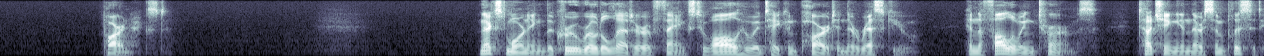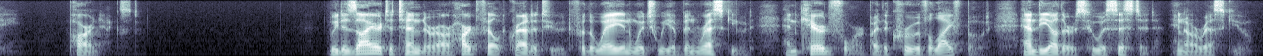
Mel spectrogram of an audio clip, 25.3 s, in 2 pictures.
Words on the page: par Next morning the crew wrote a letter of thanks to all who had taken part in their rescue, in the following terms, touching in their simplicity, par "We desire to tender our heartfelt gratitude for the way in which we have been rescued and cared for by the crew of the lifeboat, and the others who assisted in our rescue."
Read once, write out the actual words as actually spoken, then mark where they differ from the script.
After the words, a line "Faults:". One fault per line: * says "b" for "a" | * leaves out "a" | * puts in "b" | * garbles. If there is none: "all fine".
par Next next morning the crew wrote a letter of thanks to all who had taken part in their rescue, in the following terms, touching in their simplicity, par next "We desire to tender our heartfelt gratitude for the way in which we have been rescued and cared for by the crew of the lifeboat, and the others who assisted in our rescue."
Faults:
* puts in "next"
* puts in "next"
